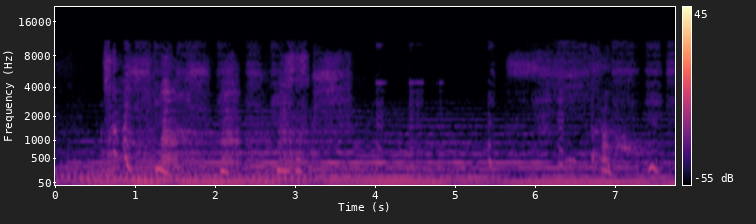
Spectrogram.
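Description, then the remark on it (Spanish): A woman gasps and snorts in short, uneven bursts of breath as someone repeatedly pinches her nose shut with their fingers and releases it, set against a steady low hum. “Vincent tapona y destapona la nariz a la mujer con los dedos.”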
